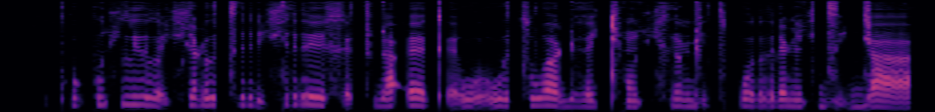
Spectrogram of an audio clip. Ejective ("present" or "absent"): present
